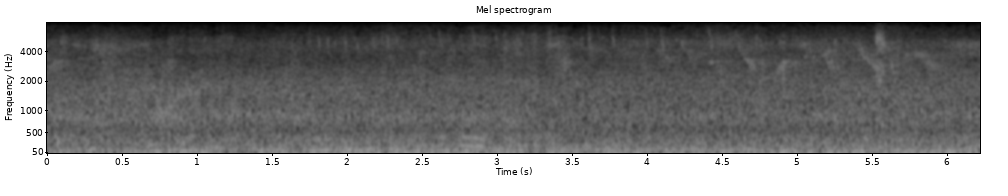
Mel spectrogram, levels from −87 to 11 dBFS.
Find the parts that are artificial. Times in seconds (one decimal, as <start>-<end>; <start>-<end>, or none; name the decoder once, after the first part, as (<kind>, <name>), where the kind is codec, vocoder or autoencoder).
0.7-1.3 (codec, HILCodec); 3.1-3.6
